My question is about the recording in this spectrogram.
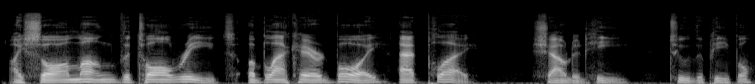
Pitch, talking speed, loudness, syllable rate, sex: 100 Hz, 135 wpm, -20 LUFS, 3.4 syllables/s, male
